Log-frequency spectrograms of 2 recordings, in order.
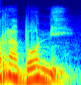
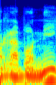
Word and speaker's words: Raboní: No Raboni, sino Raboní, con acento en la I, porque todo lo que termina así en hebreo se acentúa al final, como palabra aguda, ¿sí?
